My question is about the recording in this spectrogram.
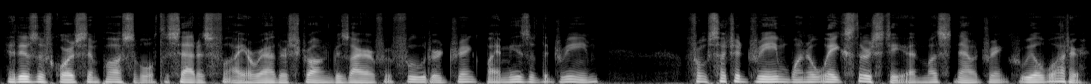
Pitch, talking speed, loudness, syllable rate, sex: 105 Hz, 180 wpm, -19 LUFS, 4.7 syllables/s, male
